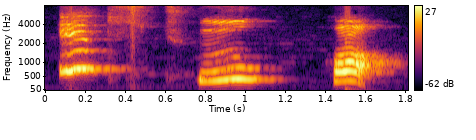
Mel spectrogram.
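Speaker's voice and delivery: high, loud, slow moan about the heat; loud complaint.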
